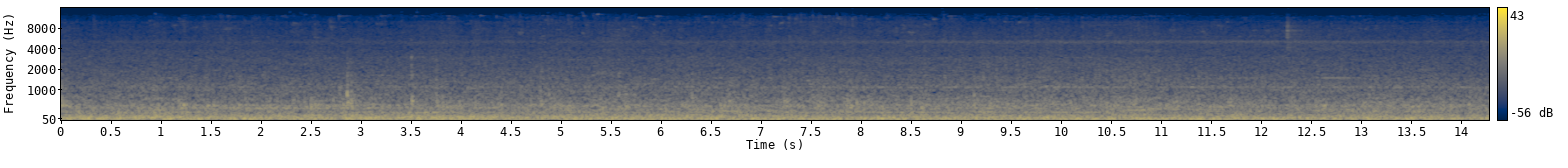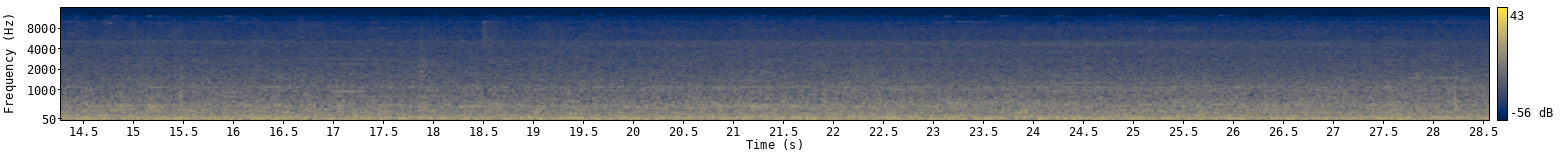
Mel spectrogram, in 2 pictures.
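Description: Escalator running steadily: a low rumble with a faint, even hum over the station's background noise.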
